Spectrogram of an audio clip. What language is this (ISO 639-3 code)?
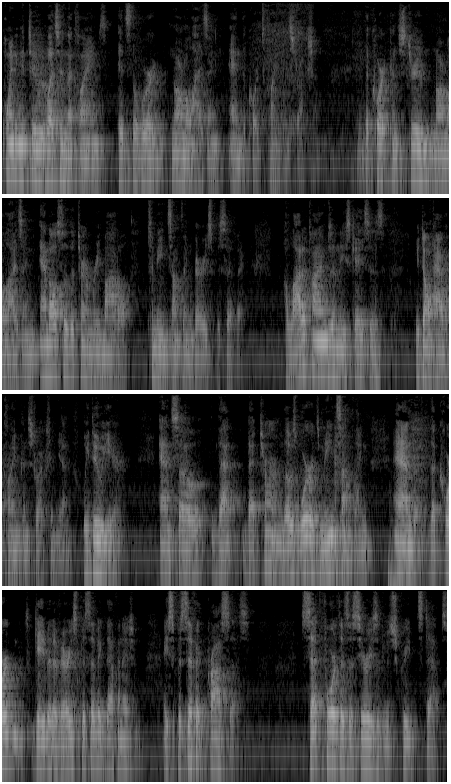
eng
